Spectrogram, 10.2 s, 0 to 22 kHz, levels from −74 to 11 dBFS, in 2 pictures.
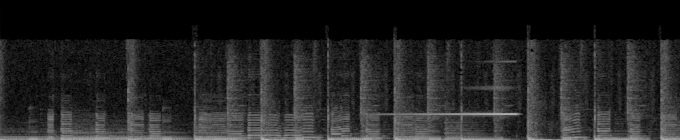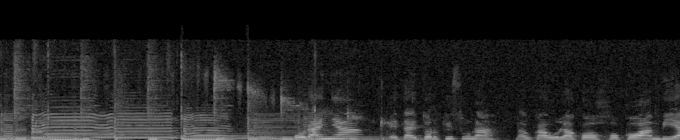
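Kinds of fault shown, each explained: Low bit depth with dither: a steady, even hiss sits under the whole clip with no grittiness, roughly 25 dB below the sound, because the audio carries only 7 bits and dither turned the rounding error into constant white noise instead of distortion.
Lost LE Audio frames: brief noisy smears replace the sound at 0.42 s, lasting 7.5 ms, and at 5.65 s, lasting 15 ms, where the LC3 decoder filled the lost Bluetooth frames by reusing the previous spectrum with randomised signs.
Loudspeaker feedback squeal: a single tone at 4.1 kHz swells over about a second from 2.69 s, ending at 3.93 s and rising to roughly 5 dB above the sound, as the microphone picks up its own loudspeaker and that frequency's loop gain exceeds one.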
